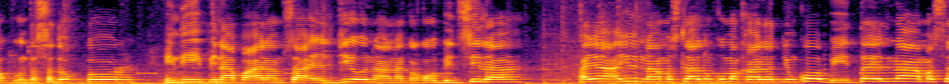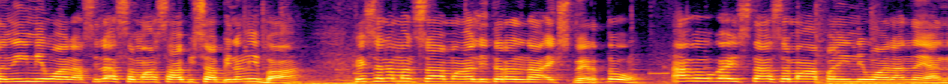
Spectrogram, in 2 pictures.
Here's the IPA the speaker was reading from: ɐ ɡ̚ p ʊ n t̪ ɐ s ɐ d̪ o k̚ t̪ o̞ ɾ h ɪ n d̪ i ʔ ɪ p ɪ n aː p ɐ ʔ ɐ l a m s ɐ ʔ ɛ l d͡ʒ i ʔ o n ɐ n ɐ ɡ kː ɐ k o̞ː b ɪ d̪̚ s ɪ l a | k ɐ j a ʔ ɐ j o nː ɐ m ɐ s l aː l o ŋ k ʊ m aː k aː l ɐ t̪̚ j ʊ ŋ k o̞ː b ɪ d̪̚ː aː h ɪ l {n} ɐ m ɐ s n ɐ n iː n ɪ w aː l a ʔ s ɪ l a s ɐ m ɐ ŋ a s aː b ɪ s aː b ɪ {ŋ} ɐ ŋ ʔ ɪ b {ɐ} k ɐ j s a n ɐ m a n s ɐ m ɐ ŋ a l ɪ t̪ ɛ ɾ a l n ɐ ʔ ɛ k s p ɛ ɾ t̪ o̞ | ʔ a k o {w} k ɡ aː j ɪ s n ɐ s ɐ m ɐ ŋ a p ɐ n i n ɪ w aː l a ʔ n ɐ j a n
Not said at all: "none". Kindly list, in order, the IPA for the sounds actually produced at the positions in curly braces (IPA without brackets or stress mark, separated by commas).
n, n, a, w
